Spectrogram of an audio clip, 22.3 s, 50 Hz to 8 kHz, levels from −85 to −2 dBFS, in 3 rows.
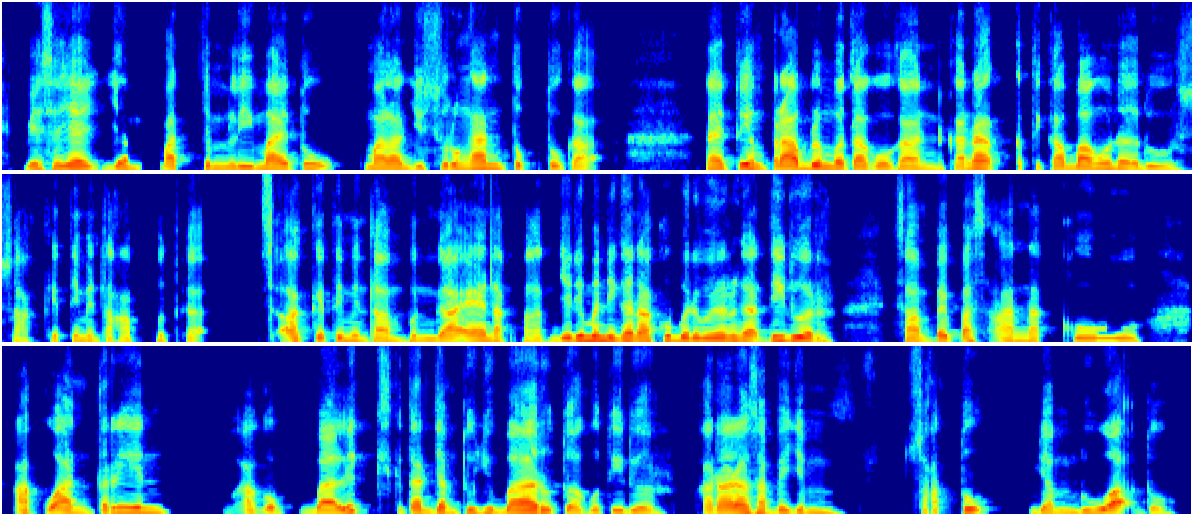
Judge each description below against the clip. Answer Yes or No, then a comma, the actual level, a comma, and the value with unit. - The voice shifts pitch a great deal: No, average, 3.6 semitones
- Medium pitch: Yes, medium, 150 Hz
